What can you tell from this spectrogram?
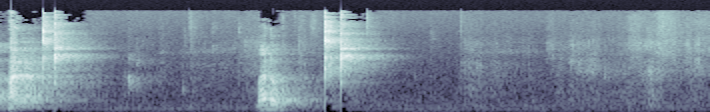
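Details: Six-month-old Jack Russell Terrier during trick training at home, giving a few sharp barks on command between stretches of a person speaking Spanish.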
